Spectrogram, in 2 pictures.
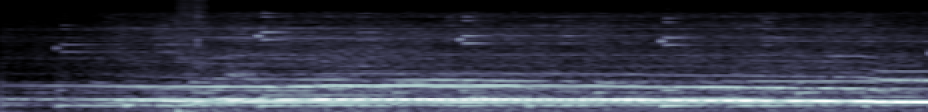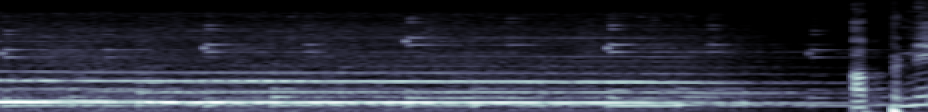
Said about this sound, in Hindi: बाहर आया तो देखा पूनम का चांद आसमान में अर्थात रात चांदनी थी पास के जंगल से सियारों के झुंड अपनी बोली बोल रहे थे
